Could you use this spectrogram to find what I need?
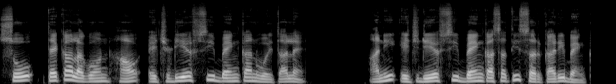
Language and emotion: Goan Konkani, neutral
